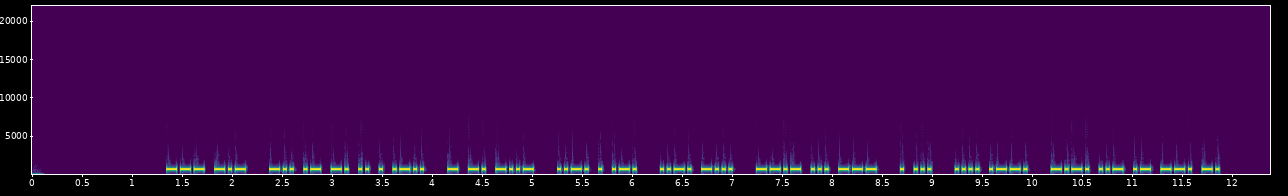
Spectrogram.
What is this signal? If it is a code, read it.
Morse code, heard as a keyed tone, about 34 wpm, 700 Hz. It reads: OK DANIEL TNX FER FB QSO ES HP CUAGN
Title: Practice QSO - Exchange 4 - Ending - 35wpm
